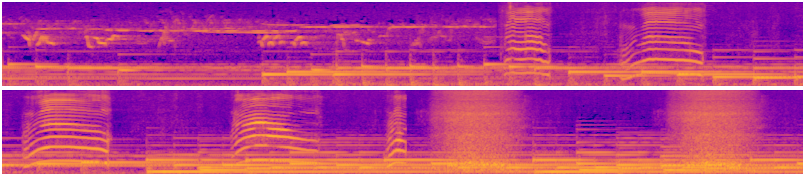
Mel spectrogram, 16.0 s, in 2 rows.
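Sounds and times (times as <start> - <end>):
soft piano music: 0.0 - 16.0
cat meowing: 5.0 - 7.2, 8.2 - 9.2, 10.2 - 12.1
hiss-like rush of noise: 12.3 - 13.4, 14.6 - 15.8.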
